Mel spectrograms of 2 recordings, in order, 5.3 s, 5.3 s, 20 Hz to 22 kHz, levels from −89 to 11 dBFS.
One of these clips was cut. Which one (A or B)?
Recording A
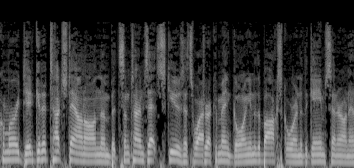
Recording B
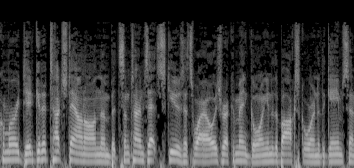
A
